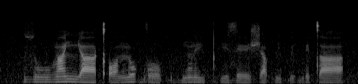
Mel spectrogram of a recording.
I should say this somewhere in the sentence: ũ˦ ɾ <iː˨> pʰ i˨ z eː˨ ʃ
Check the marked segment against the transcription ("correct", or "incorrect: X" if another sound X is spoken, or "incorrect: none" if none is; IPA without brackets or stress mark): correct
